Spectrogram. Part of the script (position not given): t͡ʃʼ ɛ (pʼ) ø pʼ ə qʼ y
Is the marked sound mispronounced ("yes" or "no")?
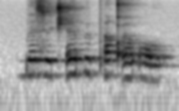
yes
